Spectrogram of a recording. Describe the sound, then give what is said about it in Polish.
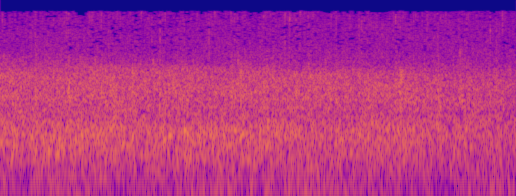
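Steady audience applause, a dense wash of many hands clapping at an even loudness throughout, with no voices over it, thanking the young people of a parish for preparing a vigil. “Brawa.”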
